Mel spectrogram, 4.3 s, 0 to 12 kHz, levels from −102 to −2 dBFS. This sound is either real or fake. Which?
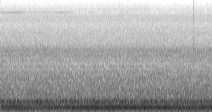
real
